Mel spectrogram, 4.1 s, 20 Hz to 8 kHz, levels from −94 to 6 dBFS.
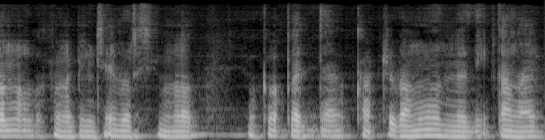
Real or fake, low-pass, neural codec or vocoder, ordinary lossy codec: fake; 7.2 kHz; codec, 24 kHz, 1 kbps, SNAC; none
